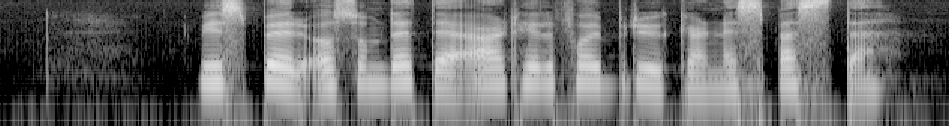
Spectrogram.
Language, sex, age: Norwegian, female, 45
